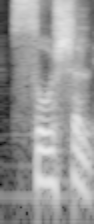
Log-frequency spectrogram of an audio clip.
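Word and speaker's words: social: ऑन सोशल media, सोशल इस word का pronunciation याद रखेंगे, सोशल यानी श है।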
